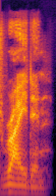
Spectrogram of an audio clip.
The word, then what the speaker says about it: Raiden: simple huh you know for the AI to correctly pronounce my name you have to spell it as Ryden r i g HDE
